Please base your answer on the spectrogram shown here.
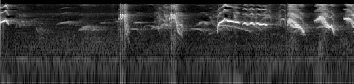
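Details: Oriental magpie-robin (kacer) in provoked, aggressive song. Soft opening whistles give way to loud, sweeping high whistles and harsh bursts in quick succession.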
